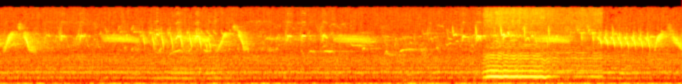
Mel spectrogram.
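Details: Western honey bees drone steadily while one bee comes close and buzzes loudly for about a second. Birds chirp and trill above the hum.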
